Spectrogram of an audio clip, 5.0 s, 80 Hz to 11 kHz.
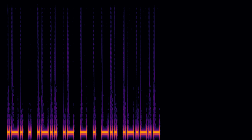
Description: Morse code, heard as a keyed tone, about 27 wpm, 700 Hz. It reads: RELATED.
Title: Sentences from Top 1000 Words - Review Part 5 - 28wpm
